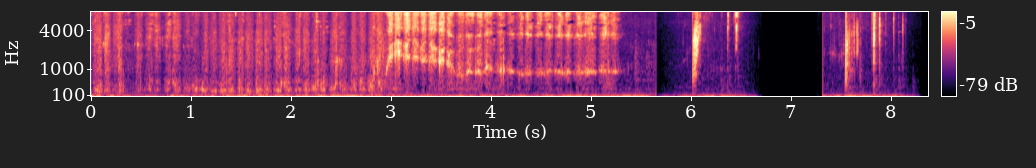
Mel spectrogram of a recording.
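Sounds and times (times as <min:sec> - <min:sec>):
toothbrush: 0:00.0 - 0:05.4.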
